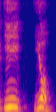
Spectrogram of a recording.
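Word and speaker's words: איוב: 우츠 이오브 요거 베이트를 발음하는 데면 걔네 발음으로 이욥 우리는 이욥 그렇게 읽을 수 있는데 한글을 번역하니까 제목이 어떻게 되어 있죠? 욥 잘못되어 있는 거예요. 이옵이라고 해야 돼요.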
